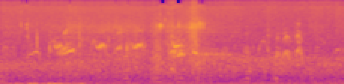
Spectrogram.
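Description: Ducks and young ducklings quack and call near a lake, several overlapping honking calls at close range over a low continuous background rumble.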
